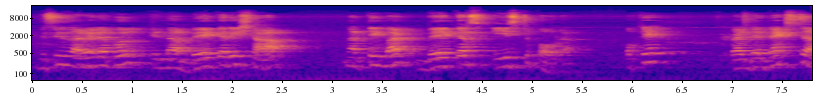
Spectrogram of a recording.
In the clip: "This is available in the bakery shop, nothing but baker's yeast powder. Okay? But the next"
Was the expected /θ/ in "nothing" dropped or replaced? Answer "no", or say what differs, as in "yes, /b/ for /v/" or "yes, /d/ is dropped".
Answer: yes, /t/ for /θ/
